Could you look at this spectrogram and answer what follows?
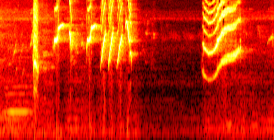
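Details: Oriental magpie-robin song used to lure silent magpie-robins into responding to a rival: a quick run of bright, sweeping chirps, a pause, then one long rising rich whistle.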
